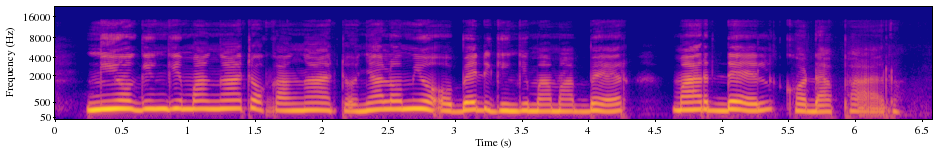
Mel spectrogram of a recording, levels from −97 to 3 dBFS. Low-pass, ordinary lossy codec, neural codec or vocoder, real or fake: 14.4 kHz; none; none; real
